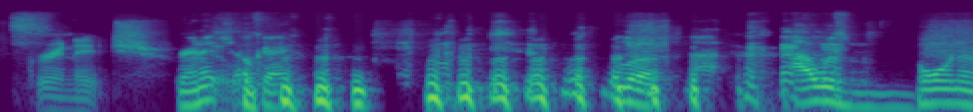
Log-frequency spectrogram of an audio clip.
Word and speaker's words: Greenwich: the dragon specifically um you don't pronounce the w in green green witch it's greenwich greenwich i was born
